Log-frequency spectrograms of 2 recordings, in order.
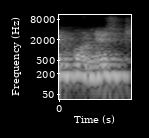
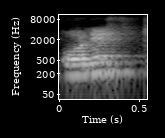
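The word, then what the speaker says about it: honest: ये हॉनेस्ट नहीं है बेटा, ये ऑनेस्ट है। क्या है? ऑनेस्ट। और यहां से कौन सी साउंड निकल रही है? ओ, क्योंकि इसमें एच साइलेंट है।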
